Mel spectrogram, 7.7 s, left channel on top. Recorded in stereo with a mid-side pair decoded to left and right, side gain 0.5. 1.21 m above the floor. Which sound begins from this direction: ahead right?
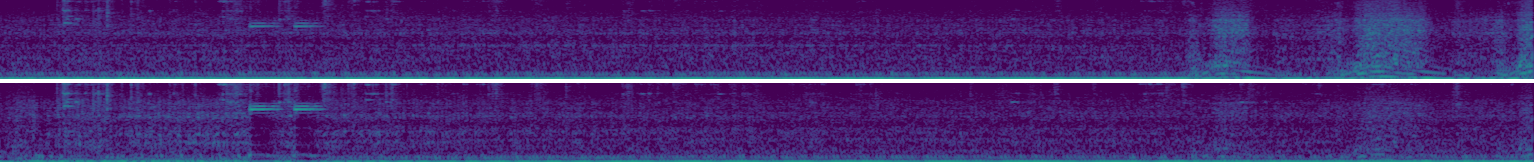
Keys jangling, at 0.3 s.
